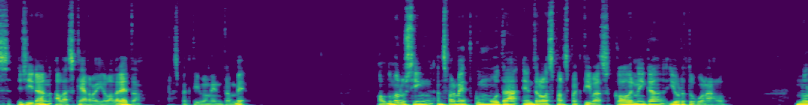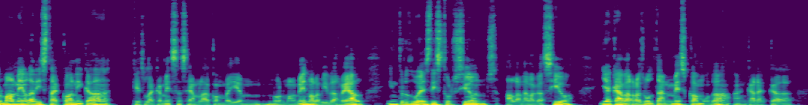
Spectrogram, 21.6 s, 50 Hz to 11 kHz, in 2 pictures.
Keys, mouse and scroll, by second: 0.0-2.8 typing, 5.4 4, 6.4 5, 7.2 5, 8.1 5, 9.5 5, 10.2 5, 13.7 5, 18.2-19.2 middle drag, 18.4-19.8 scroll up 1, 19.7 middle click, 20.1-20.9 shift+middle drag, 21.2 z.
